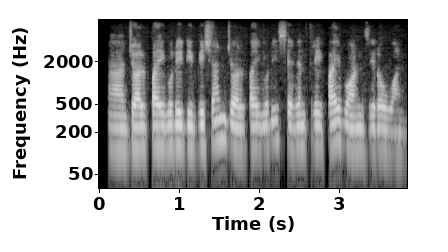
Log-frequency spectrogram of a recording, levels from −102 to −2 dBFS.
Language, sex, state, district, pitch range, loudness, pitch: Bengali, male, West Bengal, Jalpaiguri, 115-125 Hz, -24 LUFS, 125 Hz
